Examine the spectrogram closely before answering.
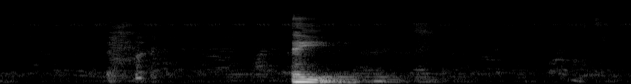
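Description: An elderly man speaks into a microphone in short bursts, heard through a loudspeaker.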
